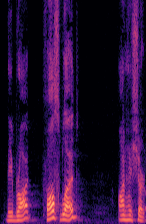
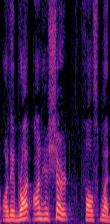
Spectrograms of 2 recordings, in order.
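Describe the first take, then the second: First: Slow, weighted "false blood"; emphasis on false blood. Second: "false blood" placed last and slow; reordered, slow. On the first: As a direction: lean on "false" with a rise. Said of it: "is the actual phrase". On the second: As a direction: linger on "brought" then "false blood". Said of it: "the literal reading". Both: Shown as a demonstration.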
